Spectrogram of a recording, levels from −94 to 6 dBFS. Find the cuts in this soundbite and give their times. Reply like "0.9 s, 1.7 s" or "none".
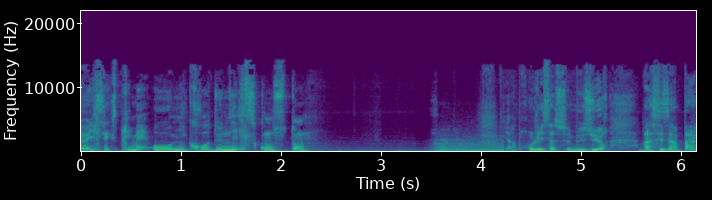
4.2 s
